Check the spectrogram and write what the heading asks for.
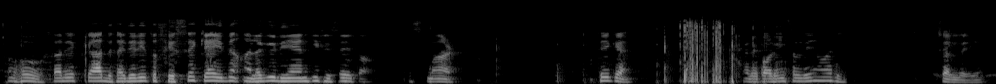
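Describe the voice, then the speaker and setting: A man's voice: a little high, normal speed, pauses often, darkish tone, a little hiss or hum, poor audio. A man teaching a general knowledge lesson, asking and answering his own questions, repeating terms and spelling words letter by letter. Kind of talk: recorded classroom lesson.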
